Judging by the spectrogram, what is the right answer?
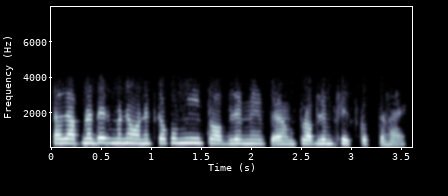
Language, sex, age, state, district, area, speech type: Bengali, female, 18-30, West Bengal, Alipurduar, rural, conversation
